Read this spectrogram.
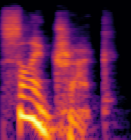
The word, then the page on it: sidetrack: British English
